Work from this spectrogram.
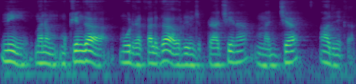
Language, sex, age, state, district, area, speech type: Telugu, male, 30-45, Andhra Pradesh, East Godavari, rural, spontaneous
